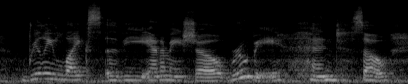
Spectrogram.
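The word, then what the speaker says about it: RWBY: real world it's a real anime series called ruby it's I think it's spelled RW BY but it's pronounced Ruby and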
